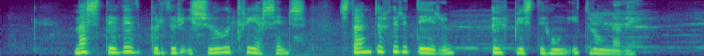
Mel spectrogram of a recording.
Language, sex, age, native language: Icelandic, female, 40-49, Icelandic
